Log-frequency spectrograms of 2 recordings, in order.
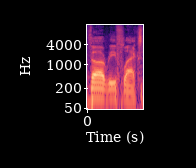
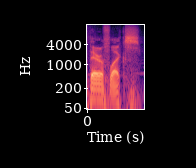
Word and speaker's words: Theraflex: I mean, it could also be pronounced the reflex, but if people would just learn how to capitalize their names, I mean, as far as I'm concerned, it's Theraflex. If there's a capital T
